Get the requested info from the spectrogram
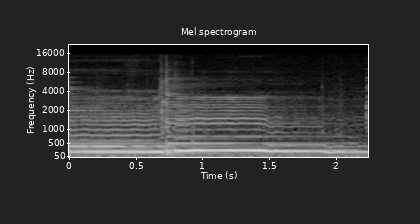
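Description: A man humming a wordless melody over fingerpicked acoustic guitar: two long held notes, the second stepping down in pitch near the end.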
